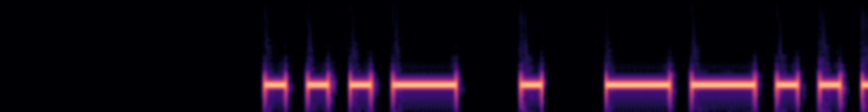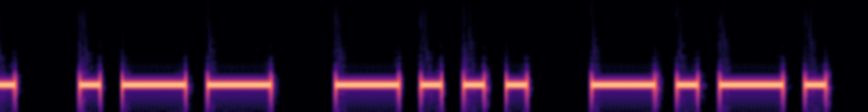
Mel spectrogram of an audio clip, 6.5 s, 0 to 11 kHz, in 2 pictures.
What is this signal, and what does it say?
Morse code, heard as a keyed tone, about 15 wpm, 700 Hz. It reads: VE7WBC
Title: DXCC-100 Call Signs - 6 Characters - 15wpm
